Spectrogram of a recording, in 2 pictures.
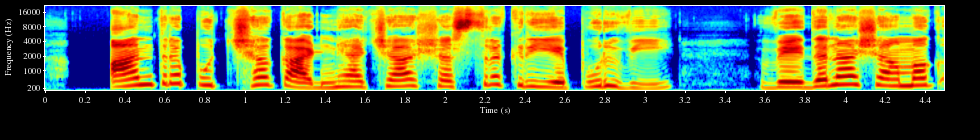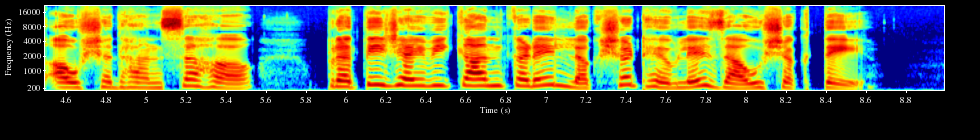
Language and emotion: Marathi, neutral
